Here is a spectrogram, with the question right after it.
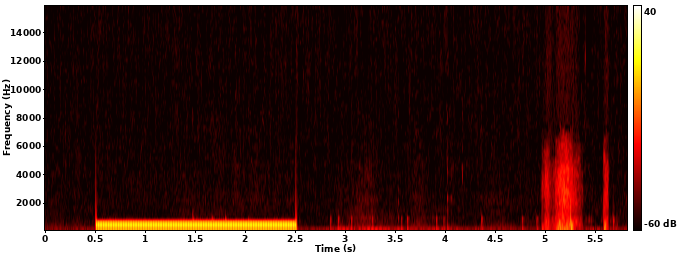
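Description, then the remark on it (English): A steady telephone dial tone hums for about two seconds, then a string of soft clicks as a number is dialed, ending in a short burst of hissy noise. No one speaks. “All right, well, let's go ahead and get them on the line.”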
